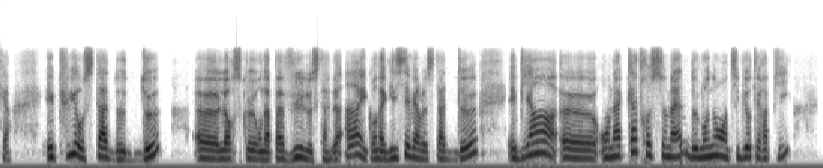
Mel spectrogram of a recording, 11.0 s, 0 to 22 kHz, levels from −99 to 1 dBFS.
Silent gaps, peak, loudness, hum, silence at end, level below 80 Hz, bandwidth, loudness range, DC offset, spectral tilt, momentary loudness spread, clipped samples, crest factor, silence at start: none; -2 dBFS; -20 LUFS; none; 0.5 s; -54 dBFS; 7.8 kHz; 2 LU; 0.9%; -7 dB/octave; 7 LU; under 0.1%; 18 dB; 0.05 s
